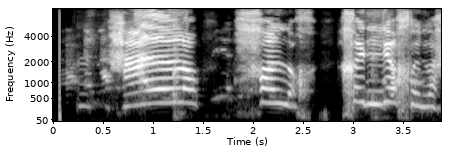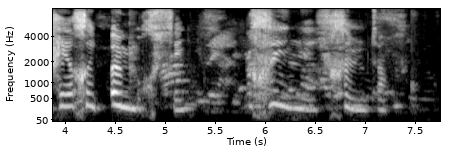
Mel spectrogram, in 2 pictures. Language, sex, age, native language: Icelandic, male, 20-29, Arabic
